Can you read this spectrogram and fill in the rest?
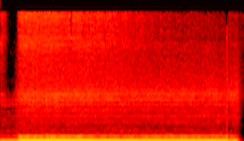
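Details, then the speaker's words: Garbage disposer (food disposer, Badger/InSinkErator type) switched on gives only a steady low hum, no grinding or spin-up; jammed by a beef rib bone, its overload has tripped, so turn the drum with an allen key, remove the bone, press the reset button. "sometimes when you turn that switch on you'll just hear a low hum that's actually a good thing that means that that machine has Auto killed itself"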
